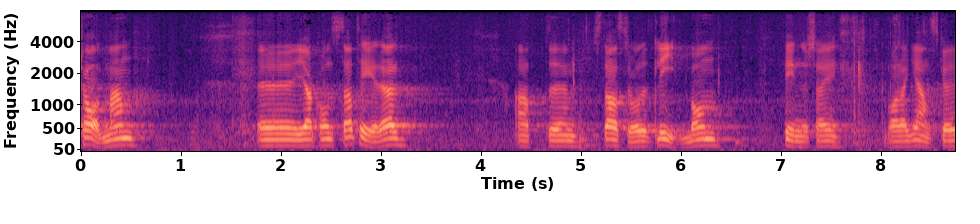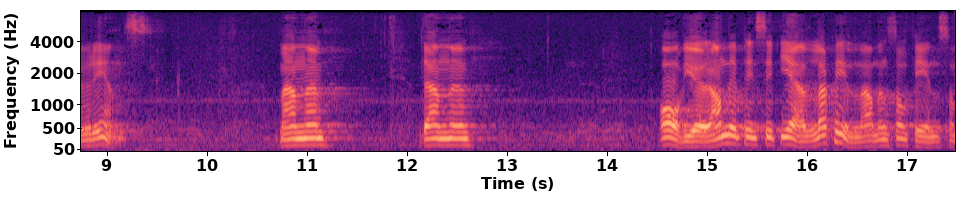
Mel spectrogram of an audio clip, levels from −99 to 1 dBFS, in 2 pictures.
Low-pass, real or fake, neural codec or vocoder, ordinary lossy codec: none; real; none; none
